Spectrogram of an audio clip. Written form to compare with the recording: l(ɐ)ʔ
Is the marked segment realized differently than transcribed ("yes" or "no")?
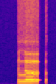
no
